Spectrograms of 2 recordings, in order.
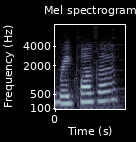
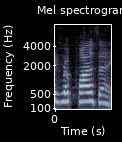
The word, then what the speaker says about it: Rayquaza: because i was saying rayquaza no no i would say replaza instead of rayquaza but like i don't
